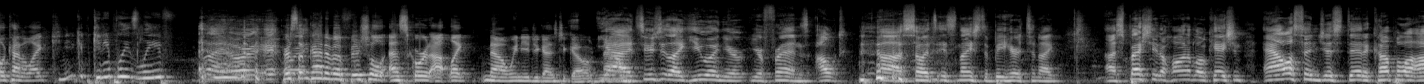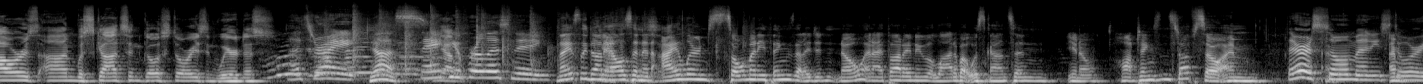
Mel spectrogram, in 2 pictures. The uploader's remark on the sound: Live from the Haunted Old Baraboo Inn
